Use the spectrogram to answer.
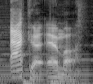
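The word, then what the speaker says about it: Acro: Aka Emma is how it's pronounced.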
